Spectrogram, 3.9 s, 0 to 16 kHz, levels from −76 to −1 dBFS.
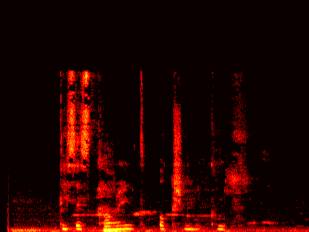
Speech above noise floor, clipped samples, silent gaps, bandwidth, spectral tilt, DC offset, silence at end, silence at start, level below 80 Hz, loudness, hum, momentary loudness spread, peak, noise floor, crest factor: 27 dB; under 0.1%; none; 11.5 kHz; -5.5 dB/octave; under 0.1%; 0.55 s; 0.15 s; -46 dBFS; -24 LUFS; none; 22 LU; -4 dBFS; -51 dBFS; 20 dB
